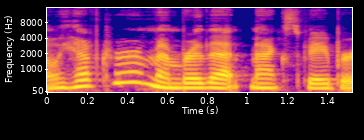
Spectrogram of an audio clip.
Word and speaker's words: Max Weber: perspective next we have Max Weber now we have to remember that Max Weber is German so that W is pronounced like a V not aw max paper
